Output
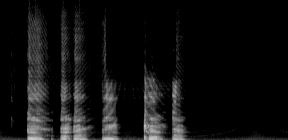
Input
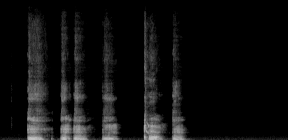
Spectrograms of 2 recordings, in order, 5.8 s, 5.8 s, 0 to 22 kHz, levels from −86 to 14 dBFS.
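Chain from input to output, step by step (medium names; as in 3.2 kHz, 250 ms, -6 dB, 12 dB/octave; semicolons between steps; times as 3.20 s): phaser 0.39 Hz, delay 1.6 ms, feedback 62%; 2.11–3.52 s: FFT filter 2.2 kHz 0 dB, 8.5 kHz +11 dB, 12 kHz -28 dB; trim +2 dB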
